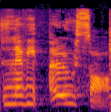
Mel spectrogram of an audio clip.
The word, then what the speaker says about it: Leviosa: You're saying it wrong. Leviosa.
